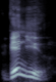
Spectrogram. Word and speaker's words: Venu: right here venue Sports venue pronounced like you say venue venue Sports the Innovative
